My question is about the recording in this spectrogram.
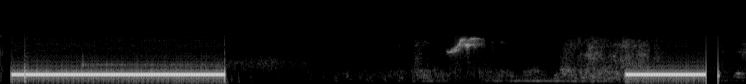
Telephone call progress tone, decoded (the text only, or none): ringback tone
